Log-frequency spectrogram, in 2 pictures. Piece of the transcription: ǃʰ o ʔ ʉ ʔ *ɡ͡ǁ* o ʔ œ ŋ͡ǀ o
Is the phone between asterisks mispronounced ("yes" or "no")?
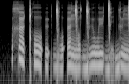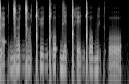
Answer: yes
